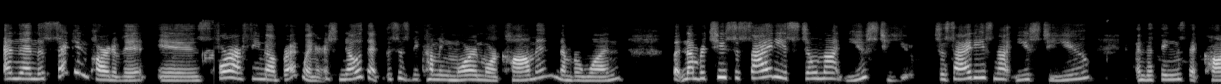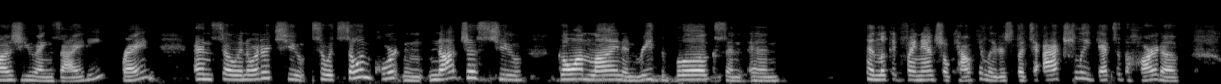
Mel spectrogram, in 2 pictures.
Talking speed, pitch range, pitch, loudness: 195 wpm, 195-280 Hz, 225 Hz, -19 LUFS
